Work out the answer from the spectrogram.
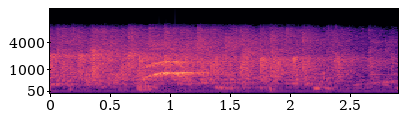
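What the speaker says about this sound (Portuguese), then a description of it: "Salva de palmas." Applause from a business panel audience greeting the first panelist, the president of CIEG, a steady wash of clapping throughout with a faint whistle-like tone rising briefly in the middle.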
